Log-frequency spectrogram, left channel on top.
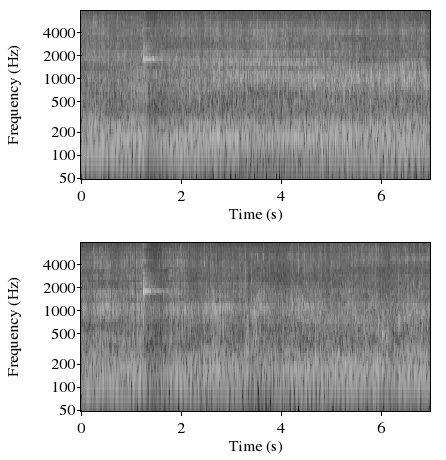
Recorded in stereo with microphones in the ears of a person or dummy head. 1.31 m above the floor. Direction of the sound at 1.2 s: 40° right (ahead or behind).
